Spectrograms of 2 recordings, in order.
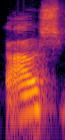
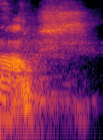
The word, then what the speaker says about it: Rausch: It's just that the swallowed R. Rausch. What does that mean? It's like the way when you pronounce the R like in your throat instead of on your tongue.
